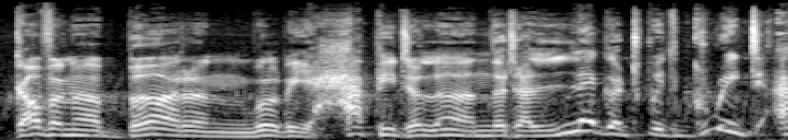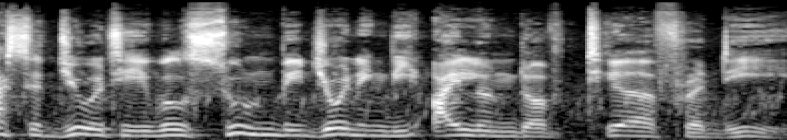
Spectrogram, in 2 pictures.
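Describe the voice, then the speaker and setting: An actor playing a courteous, flattering official in a video game, speaking in a formal, deferential manner. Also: male voice, fairly high pitch, moderate pace, hardly any pauses, slight background noise. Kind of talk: scripted game dialogue.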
